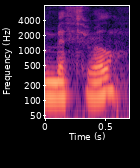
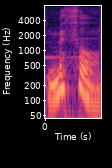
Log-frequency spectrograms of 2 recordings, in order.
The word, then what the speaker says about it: mythal: Knights of the silver mithil oh they got the name wrong it's mythal not mithil shame uh and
